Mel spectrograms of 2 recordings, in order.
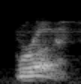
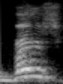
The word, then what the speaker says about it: brusque: So what is Bursk, right? Bursk? Brusque. Okay, well, it looks like it's spelled Bursk.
